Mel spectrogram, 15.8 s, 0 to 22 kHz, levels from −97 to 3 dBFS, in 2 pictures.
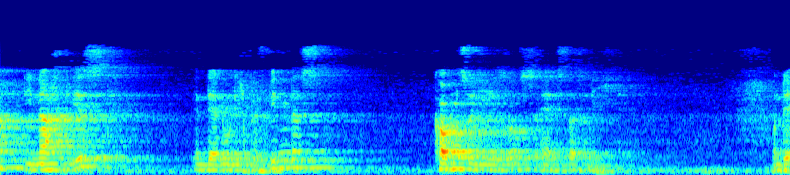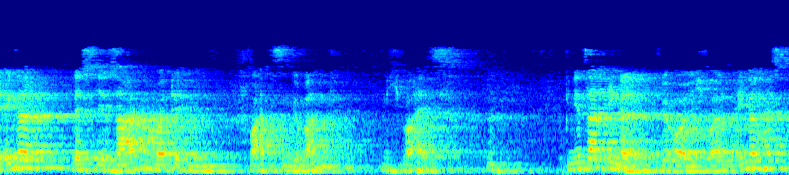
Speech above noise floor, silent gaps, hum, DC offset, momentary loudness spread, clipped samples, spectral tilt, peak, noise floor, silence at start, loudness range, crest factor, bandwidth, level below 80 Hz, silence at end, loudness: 26 dB; none; none; under 0.1%; 20 LU; under 0.1%; -7 dB/octave; -8 dBFS; -58 dBFS; 0 s; 7 LU; 26 dB; 7.8 kHz; -64 dBFS; 0 s; -33 LUFS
